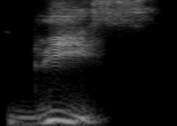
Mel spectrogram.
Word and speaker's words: these: Entonces, cuando hay muchas personas, digamos, utilizamos these. These, miren, se escribe diferente, pero se pronuncia igualito que este. Bueno, no tan igual. Tienen que, tienen que hacer sonar la S al final un poquito más largo.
